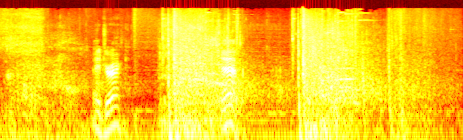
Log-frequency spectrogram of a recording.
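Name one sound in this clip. A shotgun fires loudly.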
